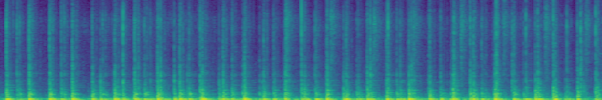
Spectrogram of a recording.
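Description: Drums beaten in a fast, steady marching rhythm, dense strikes over a deep, booming drum tone, playing the beat for a school parade march.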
